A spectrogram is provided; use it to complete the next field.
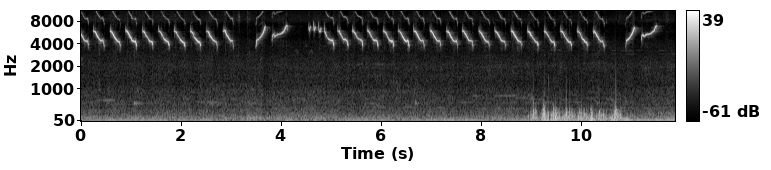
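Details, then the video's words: Ruby-cheeked sunbird, known in Indonesia as kolibri wulung, singing a long run of high, thin notes repeated about three per second, each sliding downward, with a brief break near the middle and a low rumble toward the end. "Kolibri Wulung Gacor Dorr Bocor Corr"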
